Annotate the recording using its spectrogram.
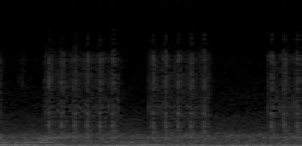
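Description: Photographers' camera shutters firing in rapid bursts, about eight clicks a second, three bursts in a row, over a low murmur of voices.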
